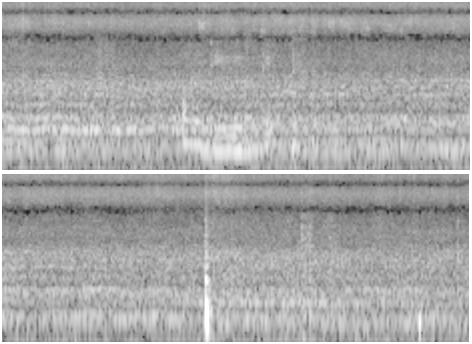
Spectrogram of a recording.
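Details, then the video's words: Swarming bees from a home colony dividing between two rival queens: an unbroken, low, even buzzing drone fills the recording, with one sharp click midway and a softer tap near the end. "I heard a noise of bees"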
